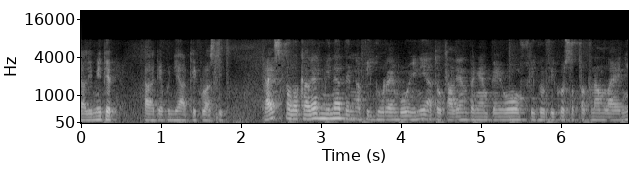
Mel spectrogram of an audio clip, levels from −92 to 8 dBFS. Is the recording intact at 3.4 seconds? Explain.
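Yes, the audio is intact at 3.4 seconds, with the call path carrying it through unbroken apart from the expected band limit that leaves nothing above 8 kHz.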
